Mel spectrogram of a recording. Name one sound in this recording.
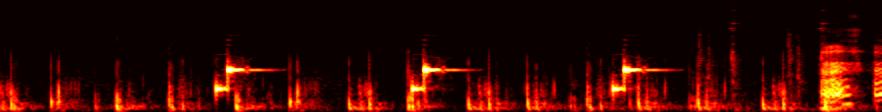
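Short electronic countdown beeps sound three times.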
